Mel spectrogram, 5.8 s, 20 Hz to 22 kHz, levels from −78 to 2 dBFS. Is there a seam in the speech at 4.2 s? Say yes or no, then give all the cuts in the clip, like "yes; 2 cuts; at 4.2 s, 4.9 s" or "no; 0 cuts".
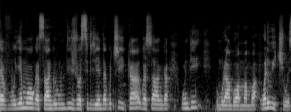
yes; 1 cut; at 4.2 s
